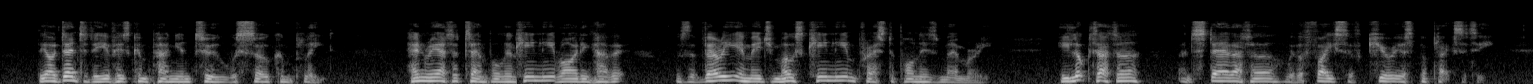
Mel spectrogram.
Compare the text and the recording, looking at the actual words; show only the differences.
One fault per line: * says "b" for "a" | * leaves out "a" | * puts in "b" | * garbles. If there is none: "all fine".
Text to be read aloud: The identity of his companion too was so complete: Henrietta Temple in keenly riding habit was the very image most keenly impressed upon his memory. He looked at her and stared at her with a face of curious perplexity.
all fine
